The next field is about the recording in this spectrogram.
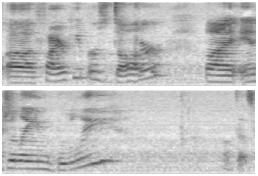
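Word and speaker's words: Boulley: this with people uh firekeeper's daughter by angeline booley that's how you pronounce it and i did this is the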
